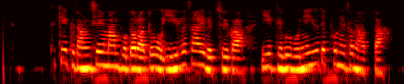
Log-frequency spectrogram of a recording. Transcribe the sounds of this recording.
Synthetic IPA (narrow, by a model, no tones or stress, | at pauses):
tʰɯ̥kʰikɯtaŋɕʰiemanpodʌɾadoiɸwe̞sʰae̞me̞t͡ɕʰuɭɡaite̞bubuɲiçude̞pʰune̞sʰʌnawat̚t͈a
